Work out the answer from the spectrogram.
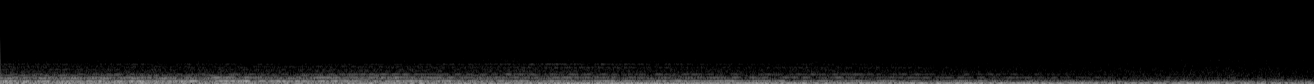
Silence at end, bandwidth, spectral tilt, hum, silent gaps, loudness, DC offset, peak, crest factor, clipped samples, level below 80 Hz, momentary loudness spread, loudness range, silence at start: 0 s; 2.5 kHz; -12 dB/octave; none; none; -39 LUFS; under 0.1%; -20 dBFS; 14 dB; under 0.1%; -36 dBFS; 7 LU; 5 LU; 0 s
